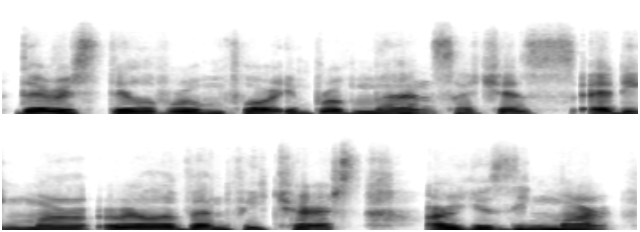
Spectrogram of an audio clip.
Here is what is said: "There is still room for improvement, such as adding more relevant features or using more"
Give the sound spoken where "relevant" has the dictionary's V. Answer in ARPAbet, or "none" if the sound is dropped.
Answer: V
